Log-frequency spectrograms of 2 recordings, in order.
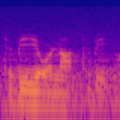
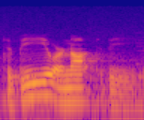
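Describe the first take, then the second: First: It is said in a more neutral standard accent. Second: It is said in a strong American accent. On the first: The speaker calls it right. "So try to make it more just standard English" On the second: The speaker calls it wrong. "if you went even further into an American accent, it might be a little too much"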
